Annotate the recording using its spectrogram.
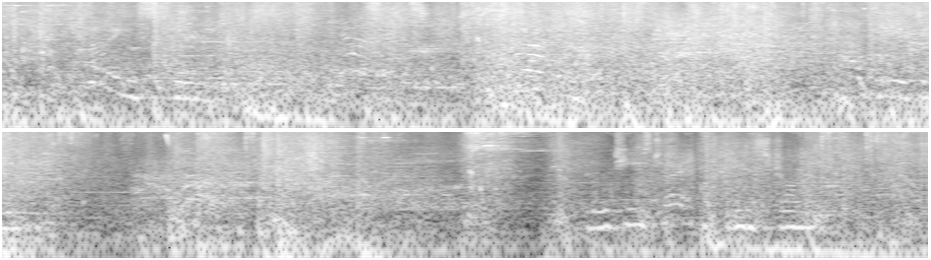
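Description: Magic blasts whoosh and crackle in a busy fight.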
